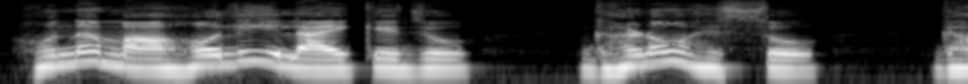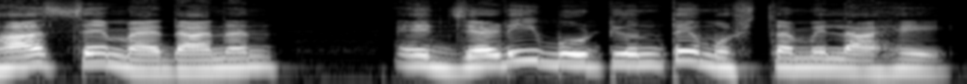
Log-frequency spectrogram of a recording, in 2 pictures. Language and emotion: Sindhi, neutral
